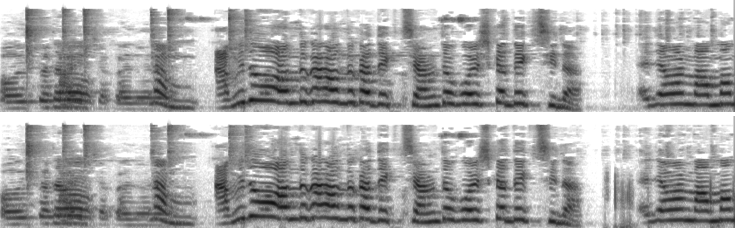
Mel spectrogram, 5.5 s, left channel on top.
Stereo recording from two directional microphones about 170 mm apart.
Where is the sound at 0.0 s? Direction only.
70° left (ahead or behind).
